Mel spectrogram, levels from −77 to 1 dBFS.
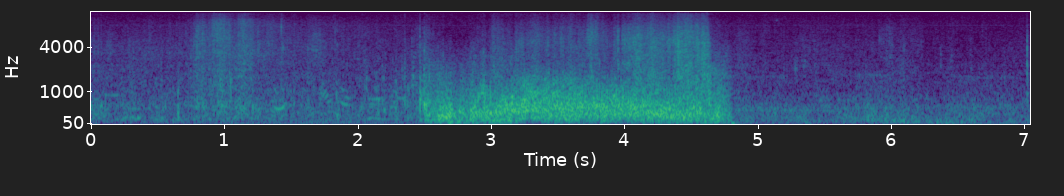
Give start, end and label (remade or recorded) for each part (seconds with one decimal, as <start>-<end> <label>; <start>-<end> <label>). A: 0.0-5.5 recorded; 5.5-6.1 remade; 6.1-7.0 recorded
